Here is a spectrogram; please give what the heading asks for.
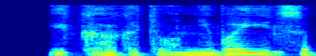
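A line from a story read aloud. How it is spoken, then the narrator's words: Gnome muttering. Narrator (Russian): пробормотал гном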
